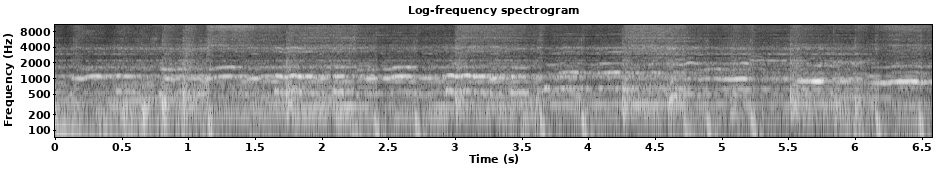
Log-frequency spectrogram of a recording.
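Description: A female pop vocalist singing live through a microphone, backed by a rock band. A drum kit beats steadily under the wavering sung melody, with electric guitar.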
